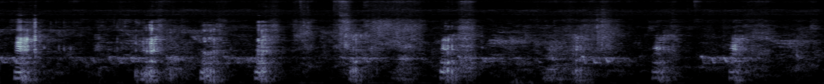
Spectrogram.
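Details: Pigs at a piggery giving short broadband grunts and squeals, repeated roughly every half second to second, with faint voices in the background.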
